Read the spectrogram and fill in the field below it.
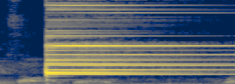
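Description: A brass hammer strikes a used Top Fuel nitro crankshaft once, and a sharp clean metallic ring follows, sustained like a church bell and decaying slowly. The tone is loud and close, with faint murmuring before the strike.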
